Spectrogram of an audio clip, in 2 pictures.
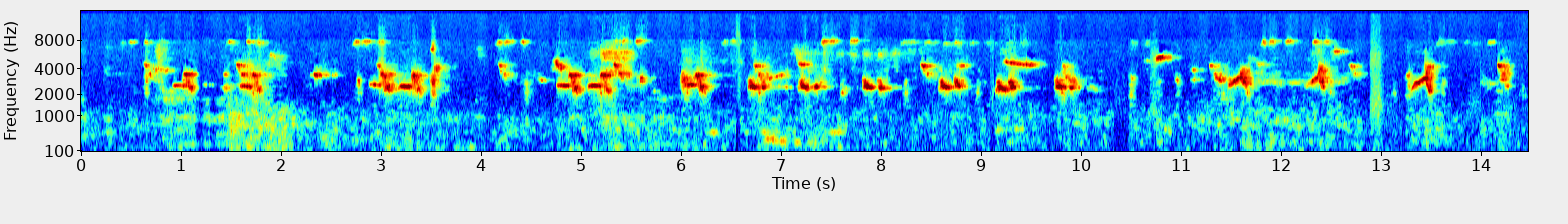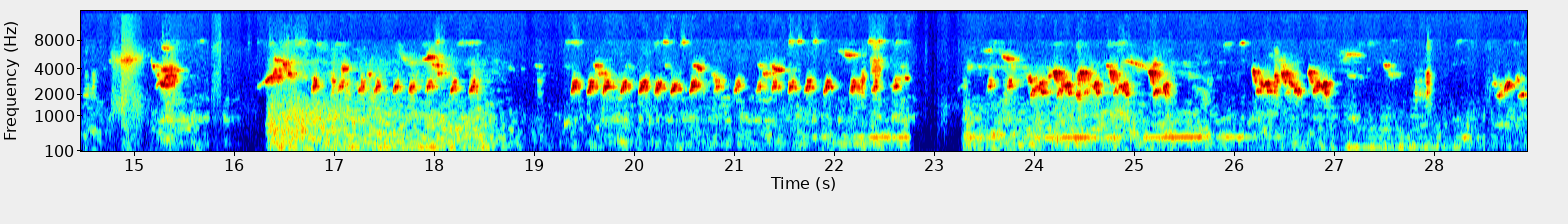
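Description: Faint songbirds chirping, with several rapid trills of quickly repeated notes.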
